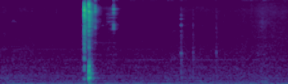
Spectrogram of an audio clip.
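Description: A single sharp mechanical click about a second in, then a fainter click just after and a few faint ticks, over a low steady room hum.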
